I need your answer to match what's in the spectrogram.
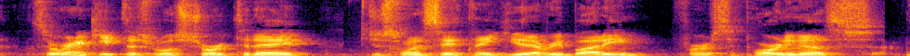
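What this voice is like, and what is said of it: Hoarse, strained, losing voice. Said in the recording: “I'm suffering from some illness ... We're both having problems with our throat ... it's getting harder and harder to talk. I feel like I'm losing my voice a little bit”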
